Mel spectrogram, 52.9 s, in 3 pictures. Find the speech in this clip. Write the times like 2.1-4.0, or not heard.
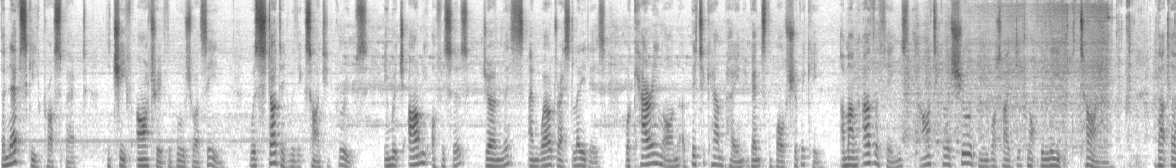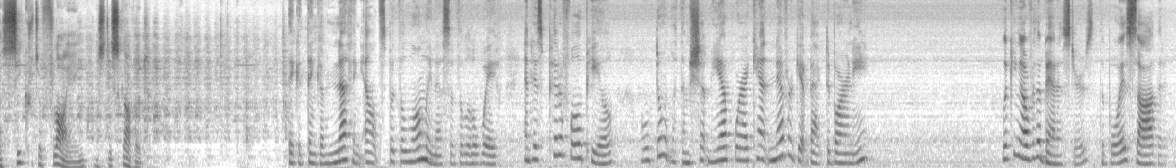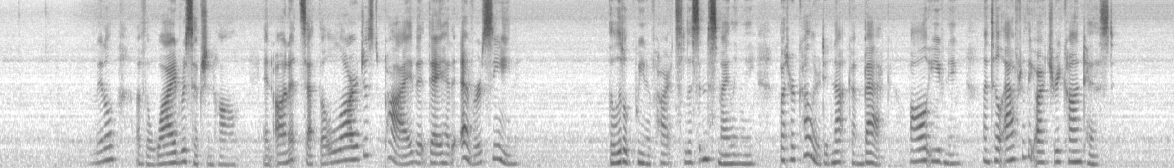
0.0-19.9, 21.9-30.6, 32.6-35.1, 36.6-43.0, 44.4-52.0.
